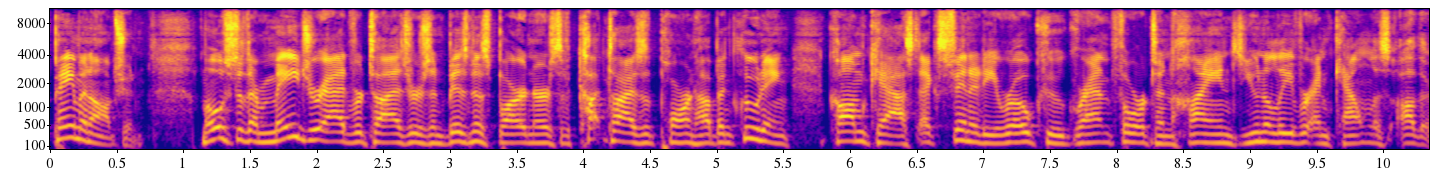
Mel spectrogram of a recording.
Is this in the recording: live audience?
no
